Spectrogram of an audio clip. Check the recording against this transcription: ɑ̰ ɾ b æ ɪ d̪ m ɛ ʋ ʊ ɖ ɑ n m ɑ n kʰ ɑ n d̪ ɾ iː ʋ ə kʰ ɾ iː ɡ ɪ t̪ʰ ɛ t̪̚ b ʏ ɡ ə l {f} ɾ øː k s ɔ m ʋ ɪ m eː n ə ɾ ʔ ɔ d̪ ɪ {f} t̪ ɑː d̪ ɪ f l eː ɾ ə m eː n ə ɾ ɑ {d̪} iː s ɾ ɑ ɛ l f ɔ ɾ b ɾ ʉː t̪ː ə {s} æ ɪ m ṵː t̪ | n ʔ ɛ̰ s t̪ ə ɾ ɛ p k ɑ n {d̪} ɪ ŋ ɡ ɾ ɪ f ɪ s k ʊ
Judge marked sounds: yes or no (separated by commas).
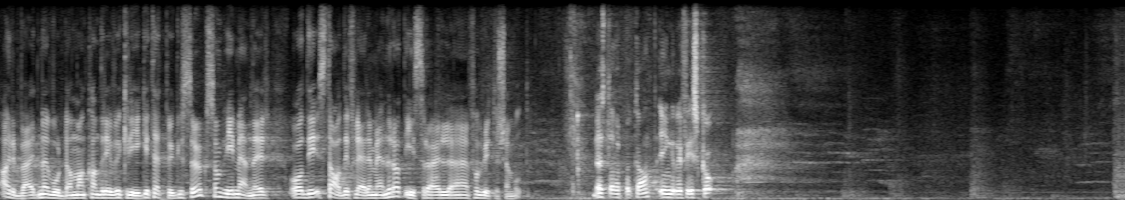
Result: no, no, no, no, no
